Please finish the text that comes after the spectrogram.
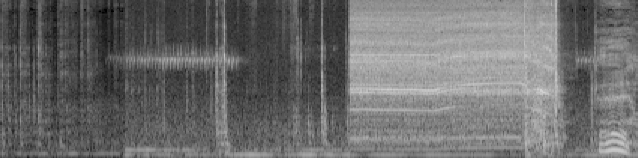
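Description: Power drill boring a bolt hole, a loud steady whine holding for about three seconds after scattered clicks and a brief faint tool buzz, then a short burst of talk at the end.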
